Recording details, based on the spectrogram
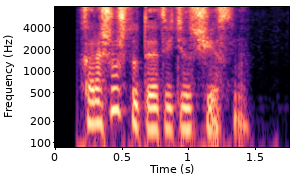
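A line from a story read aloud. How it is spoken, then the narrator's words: Calm. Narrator (Russian): спокойно продолжил очкарик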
